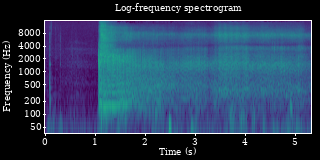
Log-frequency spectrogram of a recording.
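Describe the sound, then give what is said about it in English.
After a moment of quiet, someone blows a loud raspberry imitating a fart, a buzzy, sputtering noise that starts abruptly and drags on for about four seconds. “How do you make fart noises?”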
